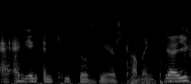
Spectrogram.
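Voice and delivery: speaking in a whisper. Asking a barmaid in character to keep beers coming: whispering. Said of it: "kinda whisper".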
